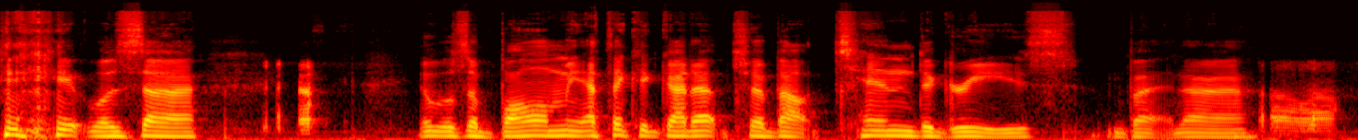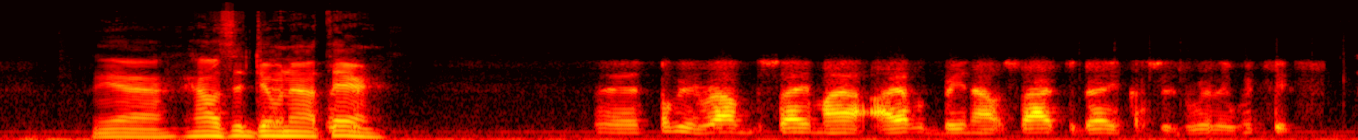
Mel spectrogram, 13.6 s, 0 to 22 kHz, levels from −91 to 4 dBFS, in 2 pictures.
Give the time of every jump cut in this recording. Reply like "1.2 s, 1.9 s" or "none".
none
